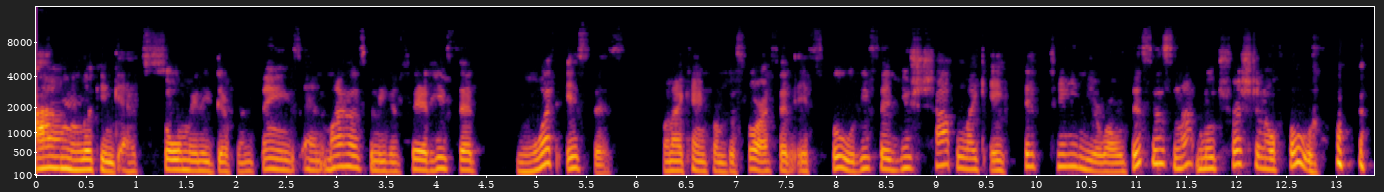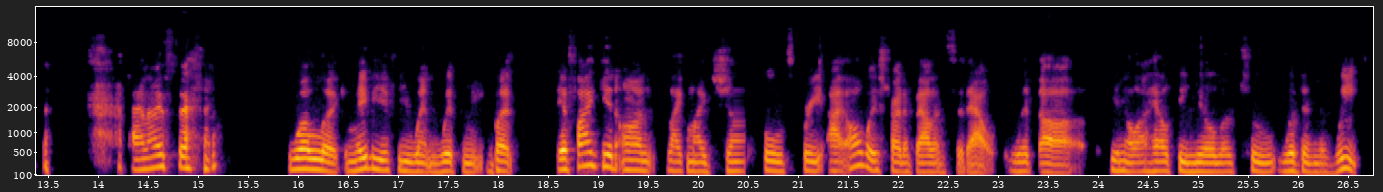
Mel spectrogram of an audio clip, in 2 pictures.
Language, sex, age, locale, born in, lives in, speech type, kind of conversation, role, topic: English, female, 45-49, en-US, United States, United States, conversation, podcast, host, What influences your choices when deciding what to make for dinner?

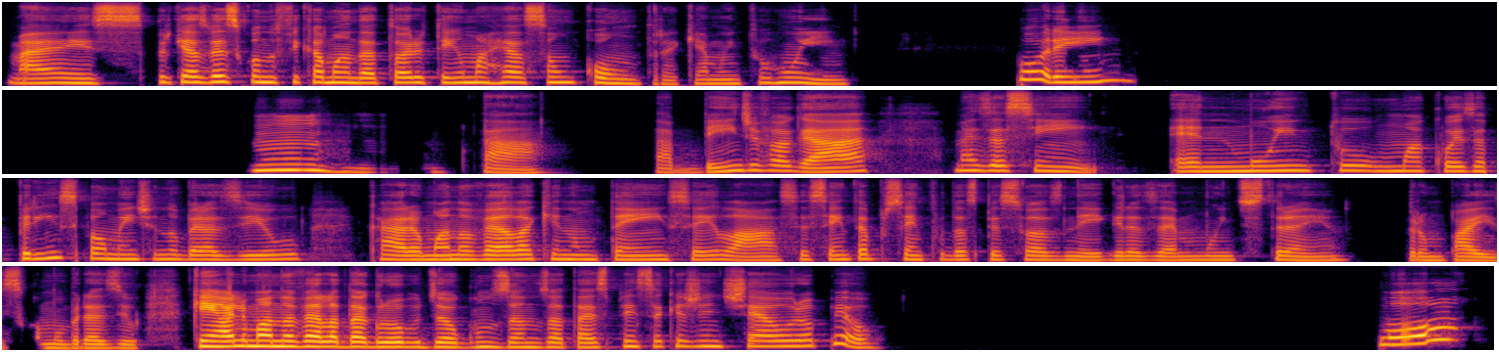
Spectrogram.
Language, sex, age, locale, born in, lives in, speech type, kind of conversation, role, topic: Portuguese, female, 45-49, pt-BR, Brazil, Italy, conversation, podcast, guest, Como a representação nas séries impacta a nossa visão da sociedade?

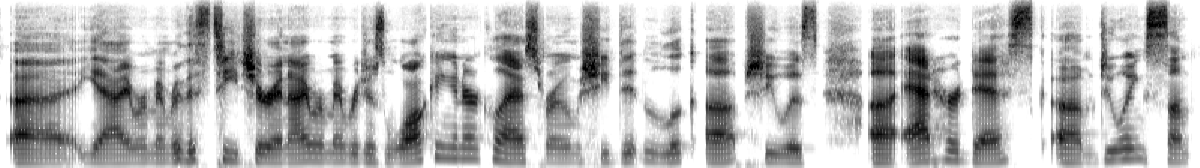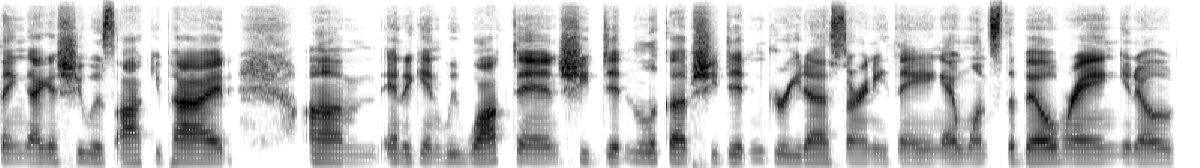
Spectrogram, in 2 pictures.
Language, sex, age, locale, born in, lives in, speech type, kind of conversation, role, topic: English, female, 30-34, en-US, United States, United States, conversation, unstructured, none, What makes a classroom feel welcoming and inclusive to you, and how can we create that together?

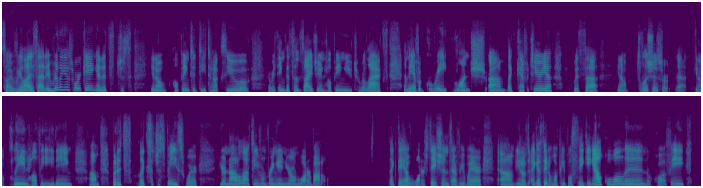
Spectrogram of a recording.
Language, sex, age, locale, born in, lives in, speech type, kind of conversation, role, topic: English, female, 50-54, en-US, United States, United States, conversation, unstructured, none, What are your favorite weekend getaway spots within a few hours' drive?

